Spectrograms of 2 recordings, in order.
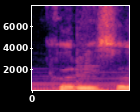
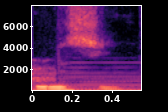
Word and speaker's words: Kurisu: Kurisu is Kurisu. So it actually sounds like a more like Chris, like Kurisu. Chris Kurisu.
